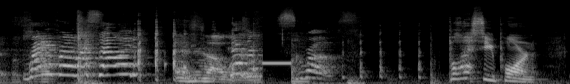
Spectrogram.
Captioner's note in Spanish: pitido; risas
